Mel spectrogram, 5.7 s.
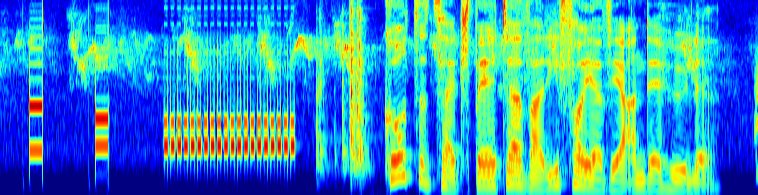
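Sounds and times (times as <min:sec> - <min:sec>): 
dual-tone phone key beeps dialing an emergency call: 0:00.2 - 0:02.2
speech: 0:02.9 - 0:05.5.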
